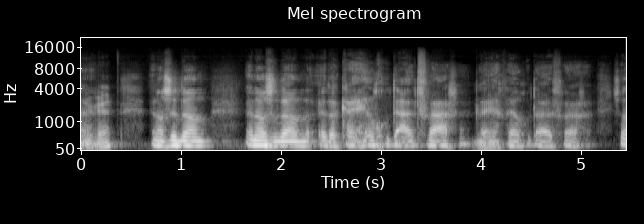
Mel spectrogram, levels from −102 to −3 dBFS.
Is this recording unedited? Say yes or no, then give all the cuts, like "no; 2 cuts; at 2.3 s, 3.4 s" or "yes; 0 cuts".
yes; 0 cuts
